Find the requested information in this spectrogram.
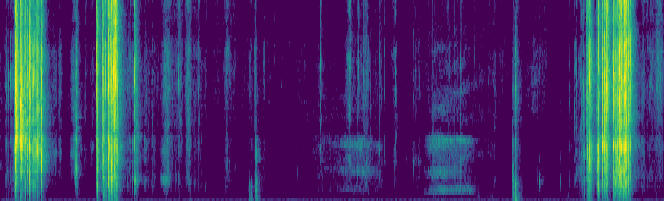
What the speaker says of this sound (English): I am going to get some cards from my confirmation deck.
